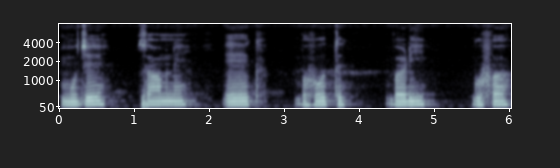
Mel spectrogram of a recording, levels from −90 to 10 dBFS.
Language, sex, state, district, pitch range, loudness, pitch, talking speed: Hindi, male, Rajasthan, Bikaner, 125-130 Hz, -17 LUFS, 130 Hz, 70 wpm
